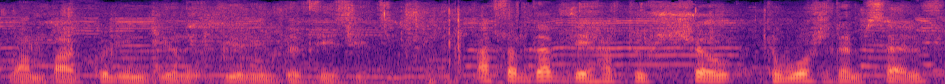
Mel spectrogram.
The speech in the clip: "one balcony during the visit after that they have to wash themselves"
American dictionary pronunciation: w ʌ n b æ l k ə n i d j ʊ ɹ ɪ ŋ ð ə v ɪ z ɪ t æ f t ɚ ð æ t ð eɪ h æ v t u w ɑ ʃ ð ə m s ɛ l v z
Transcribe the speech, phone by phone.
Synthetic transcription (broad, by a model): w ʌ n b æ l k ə l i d j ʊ ɹ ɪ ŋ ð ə v ɪ z ɪ t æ f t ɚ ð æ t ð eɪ h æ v t u w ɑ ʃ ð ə m s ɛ l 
